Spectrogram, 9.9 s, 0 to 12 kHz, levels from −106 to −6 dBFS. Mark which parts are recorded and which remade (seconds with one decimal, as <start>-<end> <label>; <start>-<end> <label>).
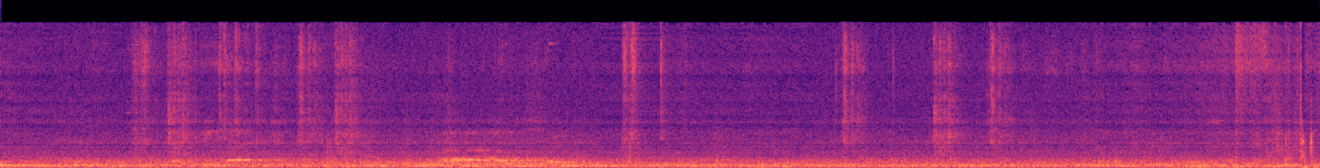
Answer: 0.0-0.4 remade; 0.4-4.5 recorded; 4.5-6.1 remade; 6.1-8.2 recorded; 8.2-9.9 remade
